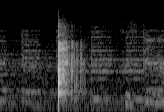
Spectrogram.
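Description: A single sharp clink about three-quarters of a second in, as of a marble striking a hard surface, over faint background music.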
